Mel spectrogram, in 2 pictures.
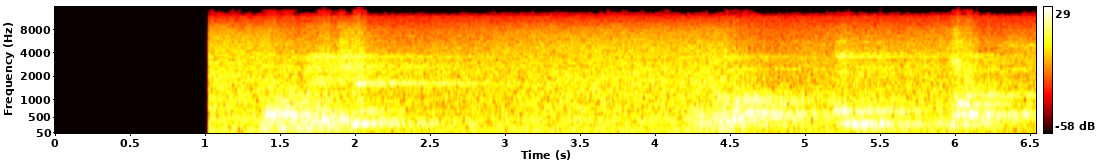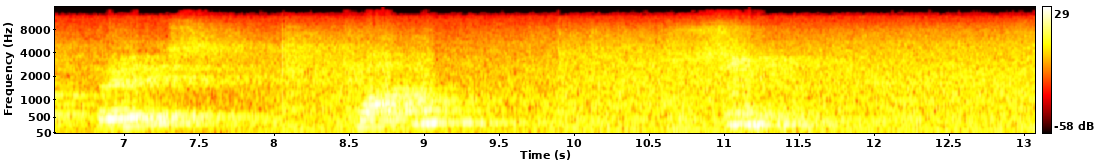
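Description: A man speaks steadily, explaining in short phrases.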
